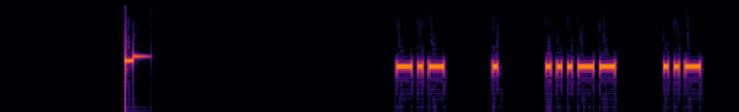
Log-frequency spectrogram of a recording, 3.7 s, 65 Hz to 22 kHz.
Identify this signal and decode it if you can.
Morse code, heard as a keyed tone, about 42 wpm, spaced as for 25 wpm, 700 Hz. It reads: KE3U
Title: USA Call Signs - 4 Characters - 3x Character Spacing - 45wpm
